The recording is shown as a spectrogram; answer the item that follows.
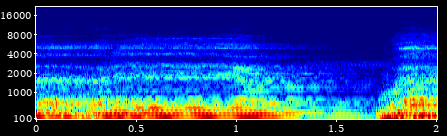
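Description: Liturgical chant of an Ethiopian Orthodox Good Friday service: voices holding long, steady notes. The chant dips briefly near the end, then a new phrase begins with a rising slide in pitch.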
